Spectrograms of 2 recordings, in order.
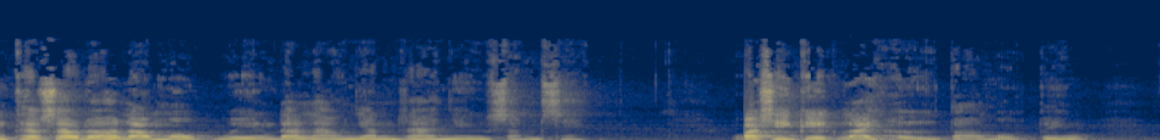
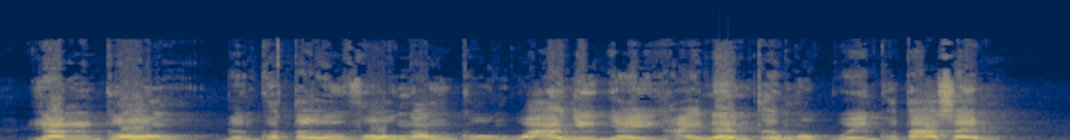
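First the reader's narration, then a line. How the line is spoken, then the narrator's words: Furious roar. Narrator (Vietnamese): Lão thầy Lôi Điểu Nhiếp Hồn trợn mắt gầm lên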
